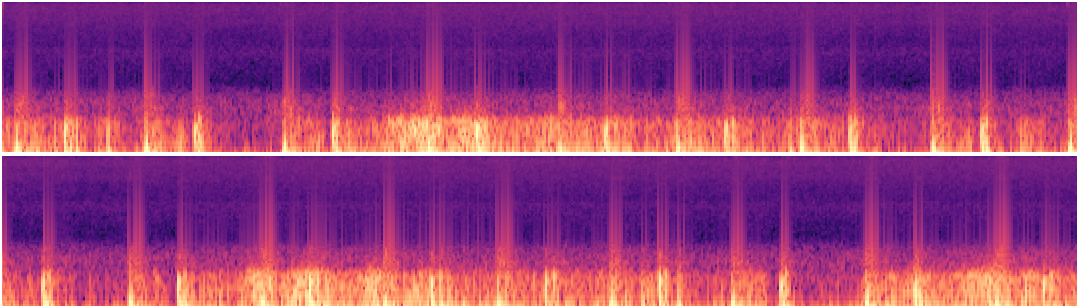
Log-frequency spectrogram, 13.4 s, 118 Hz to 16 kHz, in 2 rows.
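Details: Male heartbeat by stethoscope while lying on his left side; steady, muffled lub-dub beats at roughly 70 a minute with some rustling, normal heart sounds.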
